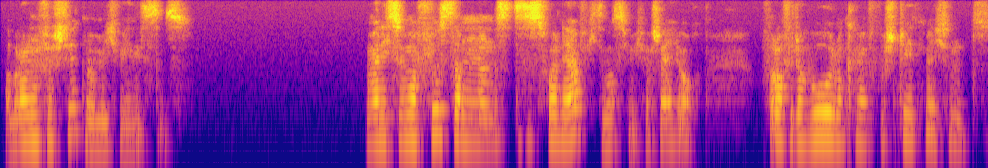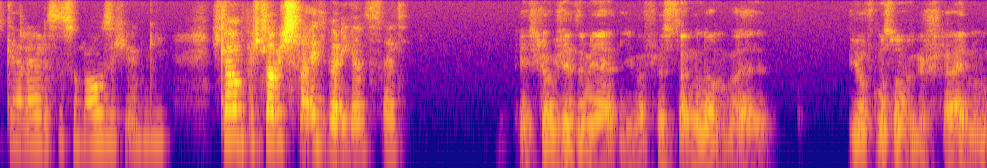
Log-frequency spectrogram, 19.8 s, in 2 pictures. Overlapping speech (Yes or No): No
